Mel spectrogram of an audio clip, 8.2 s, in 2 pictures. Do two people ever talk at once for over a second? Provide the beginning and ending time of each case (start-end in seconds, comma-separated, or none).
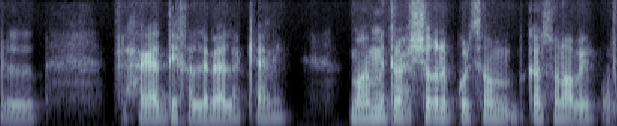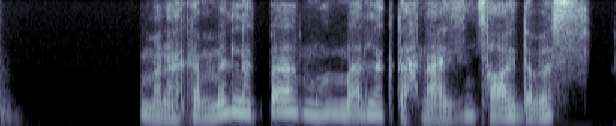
none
